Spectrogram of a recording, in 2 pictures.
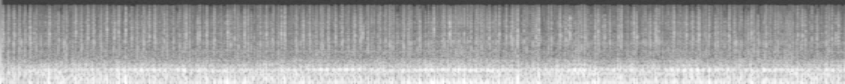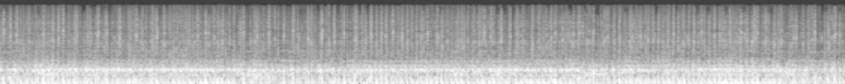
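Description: Small wheels rumble steadily on asphalt.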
